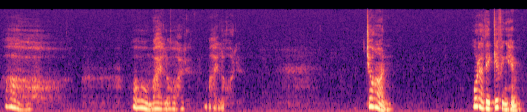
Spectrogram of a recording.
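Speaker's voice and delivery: soft, faint lament trailing almost to breath; grieving mother, hushed. Acted. Mother watches her son bleed on the cross, hushed grief. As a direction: grieve quietly, barely able to speak.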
